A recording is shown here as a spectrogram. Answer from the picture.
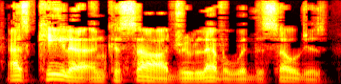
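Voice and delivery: usual speaking voice

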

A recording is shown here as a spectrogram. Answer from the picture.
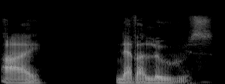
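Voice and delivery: low, slow, weighty declaration; grave certainty. Acted. Horus confirms it to four Astartes, low and deliberate. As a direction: drop the pitch and space out the words.

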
